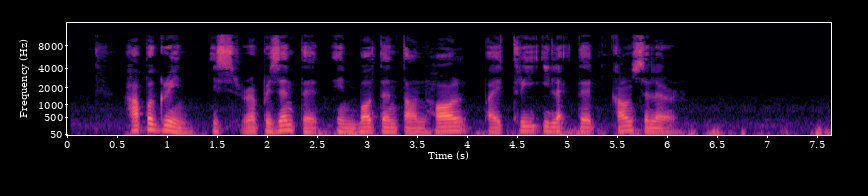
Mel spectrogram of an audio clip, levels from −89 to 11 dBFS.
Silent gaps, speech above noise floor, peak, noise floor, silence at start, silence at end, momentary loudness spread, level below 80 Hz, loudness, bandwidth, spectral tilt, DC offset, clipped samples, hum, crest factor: none; 31 dB; -4 dBFS; -55 dBFS; 0.6 s; 0 s; 16 LU; -42 dBFS; -25 LUFS; 11.5 kHz; -5 dB/octave; under 0.1%; under 0.1%; none; 20 dB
